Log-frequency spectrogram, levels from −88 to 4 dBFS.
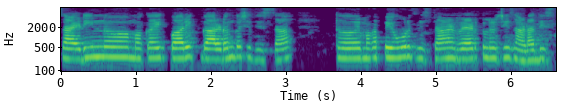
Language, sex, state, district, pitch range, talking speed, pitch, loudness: Konkani, female, Goa, North and South Goa, 225-245 Hz, 145 wpm, 235 Hz, -17 LUFS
